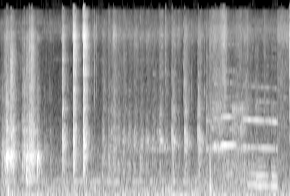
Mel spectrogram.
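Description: Scissors snipping through raw octopus, a few sharp clicks in the first two seconds. From about four seconds in a rooster crows, one long drawn-out note that falls slightly in pitch.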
